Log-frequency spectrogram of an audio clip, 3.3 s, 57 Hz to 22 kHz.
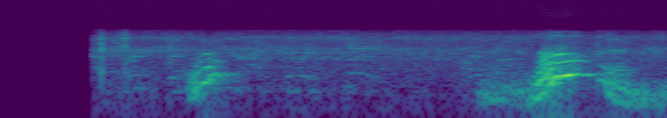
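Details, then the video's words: An 8-year-old rescue Beagle, a deep sleeper, sleep-barking and baying while asleep: a soft muffled yelp near one second, then a louder drawn-out, wavering bay around two and a half seconds, with a faint steady hum behind. "Beagle Sleep-Barking/Baying"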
